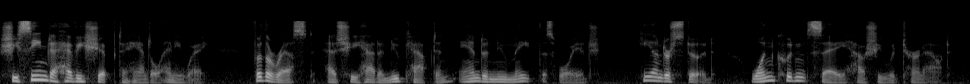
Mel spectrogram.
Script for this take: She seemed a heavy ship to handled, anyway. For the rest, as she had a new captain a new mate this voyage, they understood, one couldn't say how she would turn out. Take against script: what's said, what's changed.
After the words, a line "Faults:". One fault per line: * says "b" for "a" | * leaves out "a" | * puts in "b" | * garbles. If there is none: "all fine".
She seemed a heavy ship to handle, anyway. For the rest, as she had a new captain and a new mate this voyage, he understood, one couldn't say how she would turn out.
Faults:
* says "handle" for "handled"
* puts in "and"
* says "he" for "they"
